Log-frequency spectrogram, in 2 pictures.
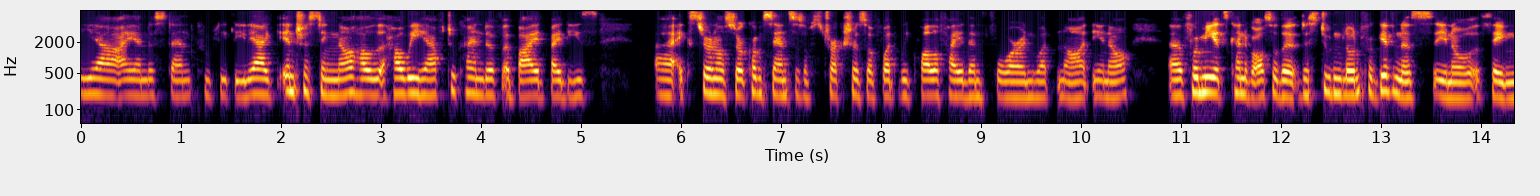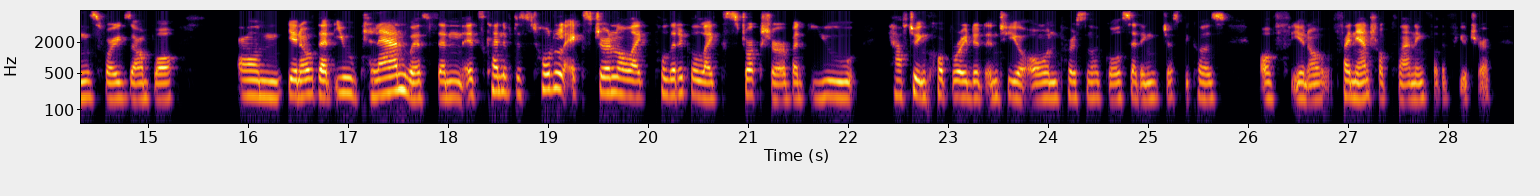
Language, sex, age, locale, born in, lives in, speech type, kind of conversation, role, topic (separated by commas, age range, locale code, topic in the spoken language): English, female, 35-39, en-DE, Germany, United States, conversation, unstructured, none, What is one goal-setting challenge that makes you angry?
